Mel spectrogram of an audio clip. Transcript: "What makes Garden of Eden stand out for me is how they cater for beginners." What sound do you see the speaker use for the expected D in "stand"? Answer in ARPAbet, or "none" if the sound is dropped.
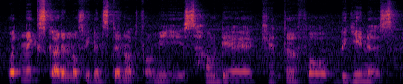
none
